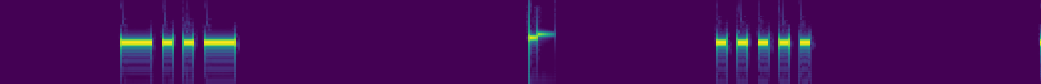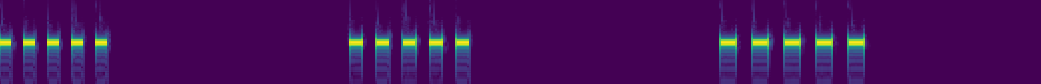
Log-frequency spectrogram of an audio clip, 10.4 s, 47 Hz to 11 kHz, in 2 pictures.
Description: Morse code, heard as a keyed tone, about 20 wpm, spaced as for 6 wpm, 700 Hz. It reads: X 5555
